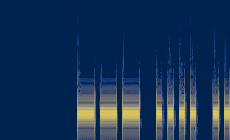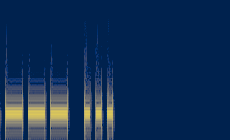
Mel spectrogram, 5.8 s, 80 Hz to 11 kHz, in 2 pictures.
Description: Morse code, heard as a keyed tone, about 17 wpm, 700 Hz. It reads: OH2S
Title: DXCC-100 Call Signs - 4 Characters - Repeated 2x - 17wpm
